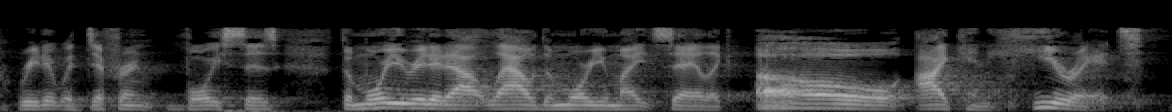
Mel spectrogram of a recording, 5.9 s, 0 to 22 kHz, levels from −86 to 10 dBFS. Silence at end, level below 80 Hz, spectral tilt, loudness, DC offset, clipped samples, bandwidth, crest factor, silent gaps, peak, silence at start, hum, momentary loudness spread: 0.15 s; -62 dBFS; -2 dB/octave; -28 LUFS; under 0.1%; under 0.1%; 8 kHz; 22 dB; none; -6 dBFS; 0 s; none; 11 LU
